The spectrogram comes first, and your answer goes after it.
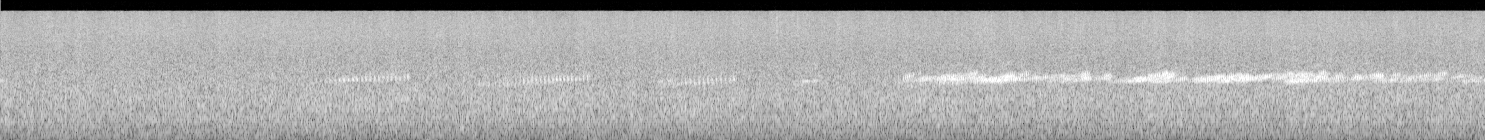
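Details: Frogs beside a river in a pristine forest with moss-covered land: a few short high trills early on, then a longer run of rapid, continuous high-pitched trilling over the steady roar of rushing water.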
